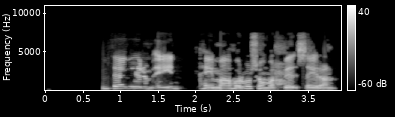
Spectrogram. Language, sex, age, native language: Icelandic, female, 30-39, Icelandic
